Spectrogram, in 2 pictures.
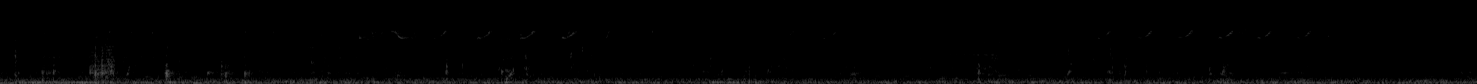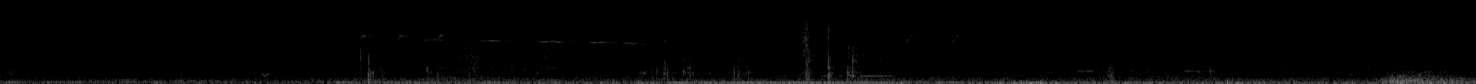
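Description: Faint outdoor ambience with small birds chirping now and then, including one longer falling call past the middle. A couple of sharp clicks sound about three-quarters of the way through.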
